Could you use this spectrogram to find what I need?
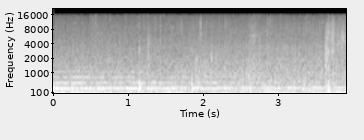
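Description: Footsteps tread slowly across a hard floor.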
